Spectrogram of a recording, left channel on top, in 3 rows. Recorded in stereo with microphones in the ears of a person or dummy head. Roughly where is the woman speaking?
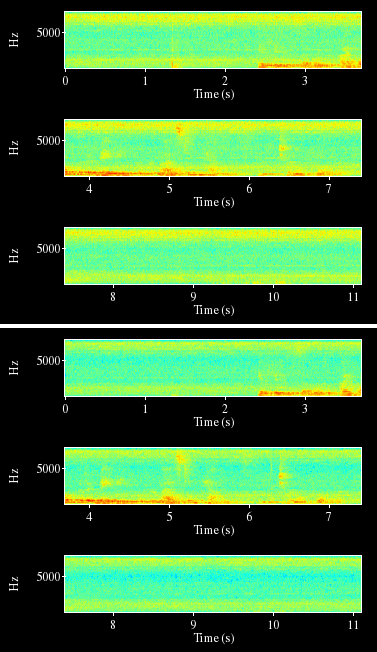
Centre.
